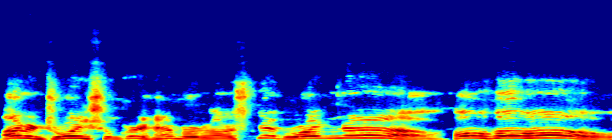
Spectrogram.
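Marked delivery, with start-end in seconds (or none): 0.0-3.3 talking with mouth full, chewing, pitched up. In a podcast sponsor bit, Mike Stivic talking with a mouthful. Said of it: "with a mouthful says".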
